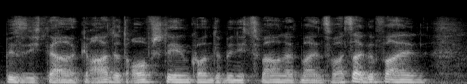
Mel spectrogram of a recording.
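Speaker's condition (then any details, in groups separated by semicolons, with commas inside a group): Parkinson's disease; condition managed with medication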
